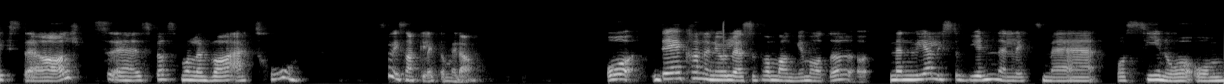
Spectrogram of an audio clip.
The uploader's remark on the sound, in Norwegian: Denne første episoden satt vi på zoom, derfor er ikke lyden optimal.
